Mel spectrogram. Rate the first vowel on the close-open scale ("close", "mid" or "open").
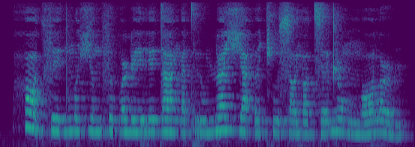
open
